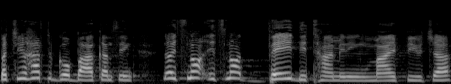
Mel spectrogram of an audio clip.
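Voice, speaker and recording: A man with a non-native accent speaks at a high pitch. His intonation is lively. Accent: foreign-accented English. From another country, moved as adult. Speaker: pastor. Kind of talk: sermon. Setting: church. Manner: hesitant, repeats words.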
